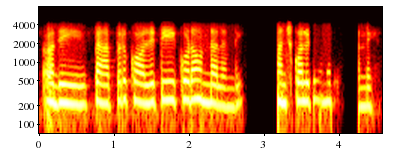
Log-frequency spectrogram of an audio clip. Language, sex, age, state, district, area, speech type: Telugu, female, 30-45, Andhra Pradesh, Eluru, rural, conversation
